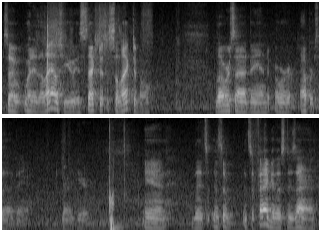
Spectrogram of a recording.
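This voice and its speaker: Slow, halting low-voiced man explaining technical work. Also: background noise. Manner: halting, searching for words, methodical. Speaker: radio restorer presenting repair videos. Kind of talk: hands-on technical explanation, unscripted.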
